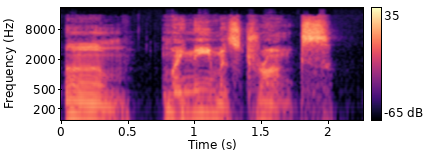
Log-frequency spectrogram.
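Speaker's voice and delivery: put-on anime character voice. Asked for a quick Dragon Ball Z impression, doing a Trunks impression. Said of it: "Give me a quick Dragon Ball Z impression".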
